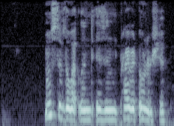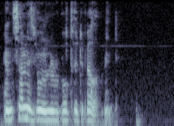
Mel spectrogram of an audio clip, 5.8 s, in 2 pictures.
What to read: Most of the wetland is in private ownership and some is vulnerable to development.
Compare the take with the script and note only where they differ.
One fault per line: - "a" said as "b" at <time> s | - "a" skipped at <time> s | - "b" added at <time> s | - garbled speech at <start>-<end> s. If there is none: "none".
none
